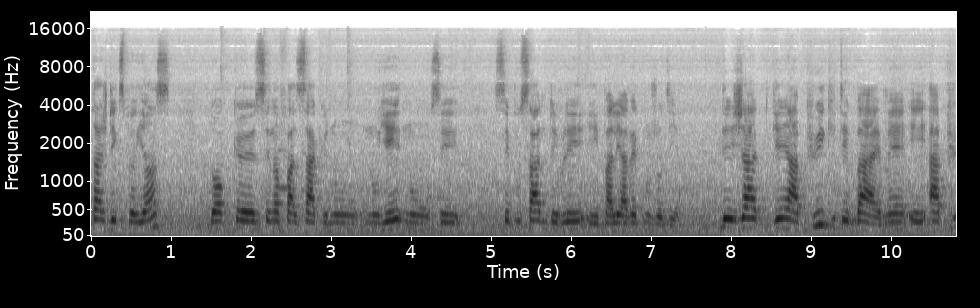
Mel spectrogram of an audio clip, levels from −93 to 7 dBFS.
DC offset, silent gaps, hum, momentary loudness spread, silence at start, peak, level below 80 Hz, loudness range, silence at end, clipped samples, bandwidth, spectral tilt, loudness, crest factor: under 0.1%; none; none; 10 LU; 0 s; 0 dBFS; -34 dBFS; 3 LU; 0 s; under 0.1%; 16.5 kHz; -6 dB/octave; -16 LUFS; 14 dB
